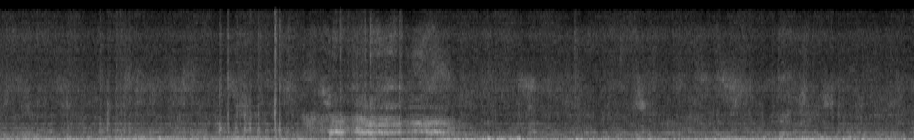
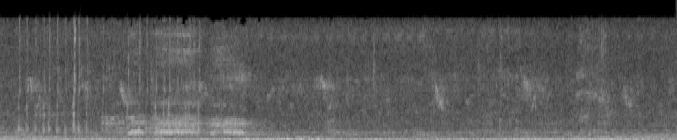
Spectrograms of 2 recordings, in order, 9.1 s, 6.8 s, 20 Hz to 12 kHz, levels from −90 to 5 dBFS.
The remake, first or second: first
